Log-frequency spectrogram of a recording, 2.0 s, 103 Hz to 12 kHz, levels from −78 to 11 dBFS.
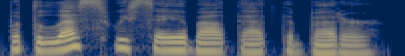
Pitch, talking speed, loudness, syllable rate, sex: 165 Hz, 265 wpm, -21 LUFS, 5.9 syllables/s, female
